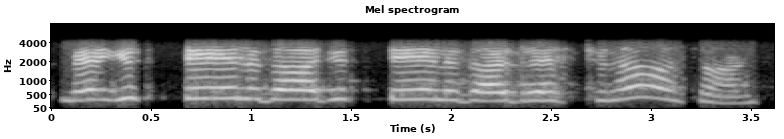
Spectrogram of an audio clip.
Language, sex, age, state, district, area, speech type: Kashmiri, female, 30-45, Jammu and Kashmir, Srinagar, urban, conversation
